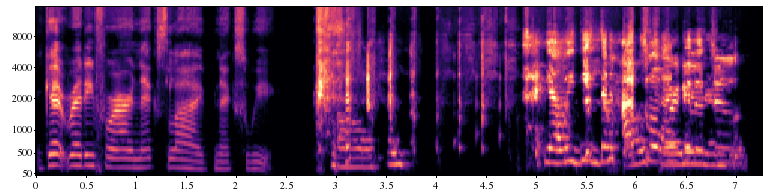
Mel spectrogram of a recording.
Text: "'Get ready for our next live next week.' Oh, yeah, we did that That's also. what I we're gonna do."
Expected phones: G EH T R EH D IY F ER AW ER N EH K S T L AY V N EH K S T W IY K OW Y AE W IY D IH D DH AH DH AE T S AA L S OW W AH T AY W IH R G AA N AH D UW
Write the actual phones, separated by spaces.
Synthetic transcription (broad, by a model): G EH T R EH D IY F ER AW ER N EH K S T L AY V N EH K S T W IY K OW Y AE W IY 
